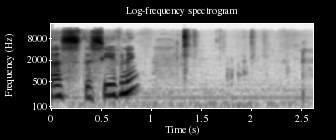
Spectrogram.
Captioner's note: speaking French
